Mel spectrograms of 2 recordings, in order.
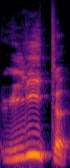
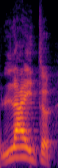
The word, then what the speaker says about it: Lied: répéter à chaque convention ça se prononce en lit pas en light ça s'écrit l I e d pas l e I d c'est pas compliqué bordel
